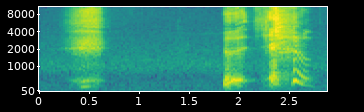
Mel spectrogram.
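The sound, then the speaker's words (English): A sharp sneeze caused by allergies bursts out after a brief breathy intake, then trails off into a short voiced sound, with quiet background between; heard in a rented Airbnb in Europe. “Well, may the deity of your choice bless you.”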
